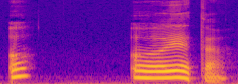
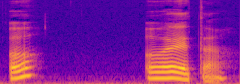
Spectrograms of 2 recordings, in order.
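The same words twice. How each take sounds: The two takes are said the same way.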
